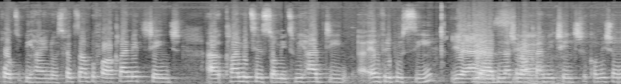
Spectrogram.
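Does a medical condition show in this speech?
No.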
